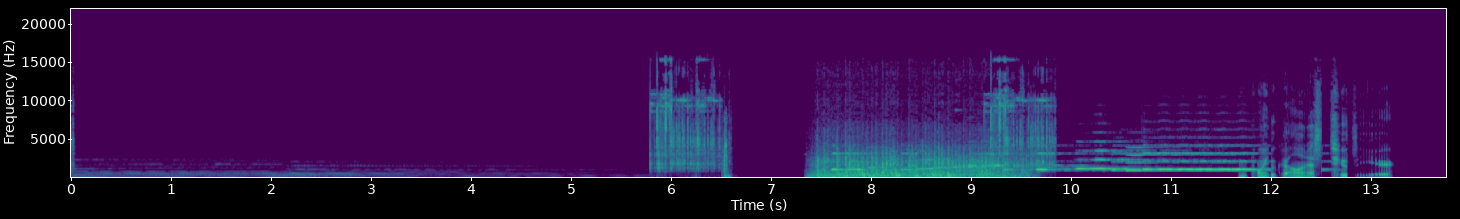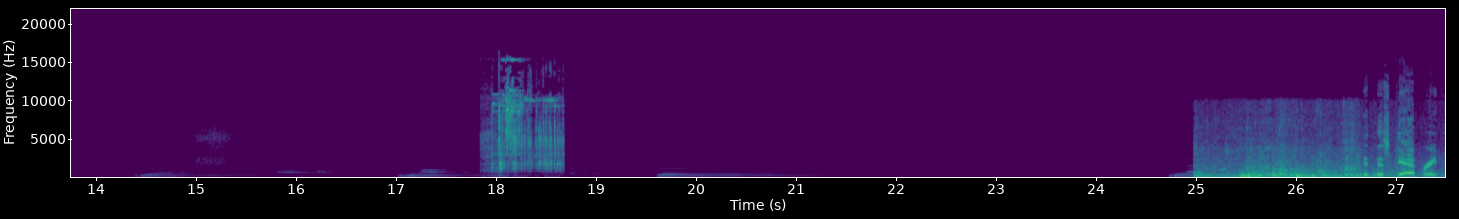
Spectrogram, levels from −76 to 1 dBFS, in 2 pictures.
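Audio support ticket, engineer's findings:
Chunks out of order, 6.0–6.5 s and 12.0–12.75 s. Probable cause: the jitter buffer or write path committing a block late, after the blocks meant to follow it. The jumps fit 250 ms blocks, displaced by one block at 6.0 s and two at 12.0 s. No audio lost, only reordered. Heard as a brief jumbled, garbled passage with three hard joins in each region, the later one longer.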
